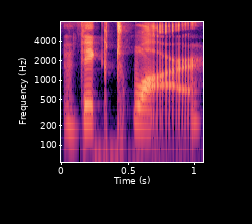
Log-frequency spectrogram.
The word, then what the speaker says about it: Victoire: And I looked up the pronunciation and it's Victoire.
